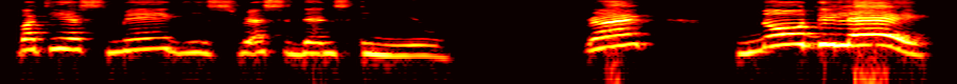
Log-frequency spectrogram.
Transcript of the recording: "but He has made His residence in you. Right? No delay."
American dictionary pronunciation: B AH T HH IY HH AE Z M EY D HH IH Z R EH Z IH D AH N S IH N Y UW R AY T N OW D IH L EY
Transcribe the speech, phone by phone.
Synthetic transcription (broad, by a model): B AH T HH IY HH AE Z M EY D HH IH S R EH S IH D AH N S IH N Y UW R AY T N OW D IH L EY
